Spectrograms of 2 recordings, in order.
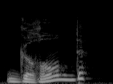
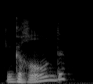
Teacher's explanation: don't insist on the final E, but then pronounce this D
